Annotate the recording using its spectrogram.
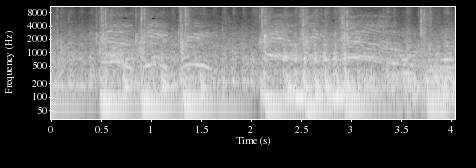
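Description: Marching band drumline beating a steady cadence of heavy bass-drum strokes about twice a second with sharp snare and cymbal hits, while band members shout and chant over it. Held brass notes come in about halfway through.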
